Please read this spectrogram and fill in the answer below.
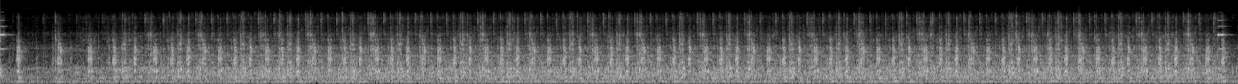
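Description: Janome MC9000 computerized sewing machine stitching a decorative stitch at a steady speed: a fast, even run of needle strokes that stops near the end.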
